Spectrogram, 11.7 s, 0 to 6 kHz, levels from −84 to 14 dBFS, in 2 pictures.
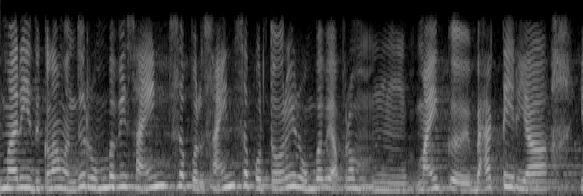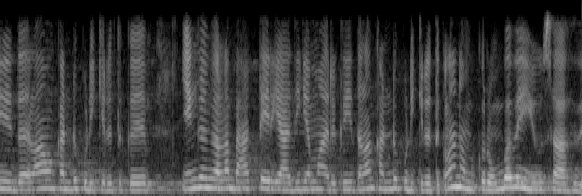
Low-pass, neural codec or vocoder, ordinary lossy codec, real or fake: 5.4 kHz; none; none; real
